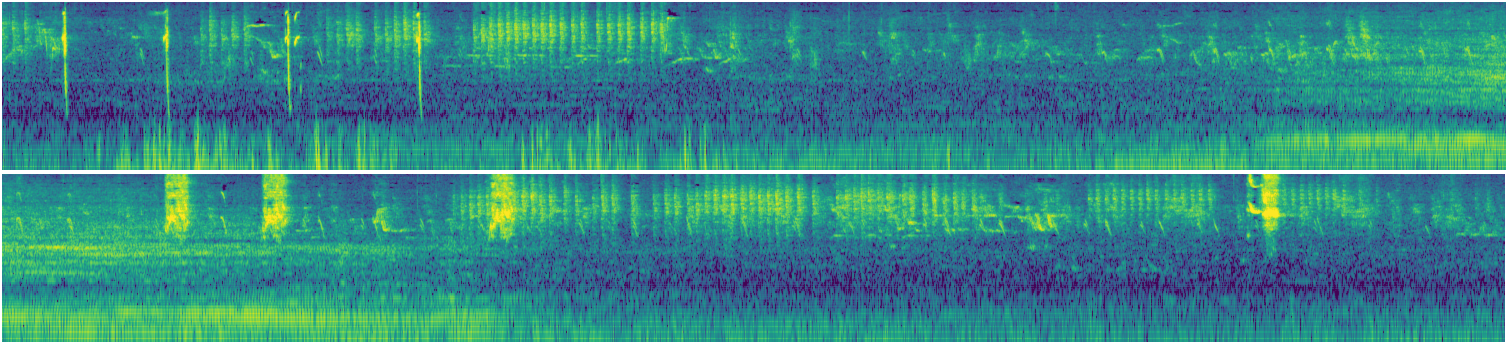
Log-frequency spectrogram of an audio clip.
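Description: Birds chirping: scattered short, high chirps, a few in the first seconds and a louder handful later, over a low steady background.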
